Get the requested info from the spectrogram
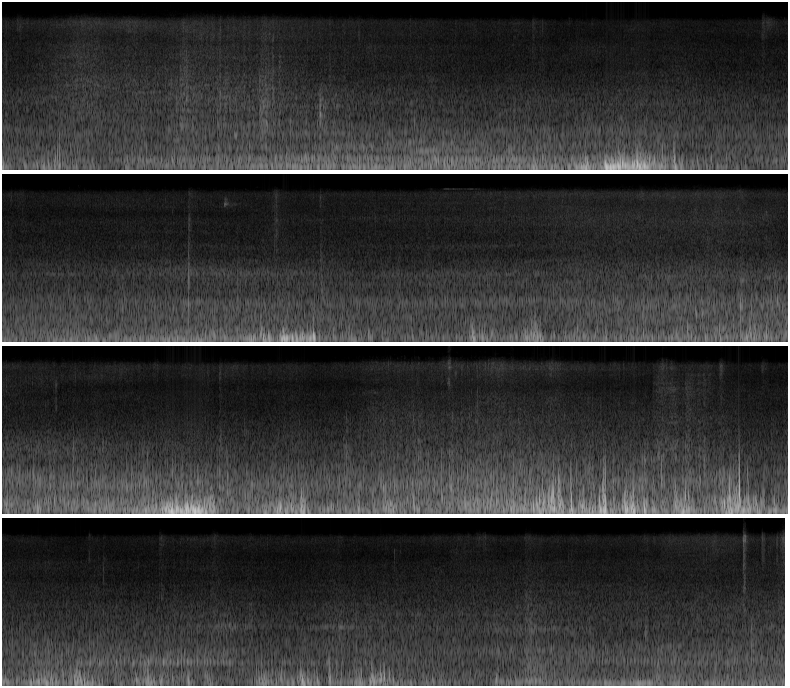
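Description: City street ambience with traffic going by, broken by gusts of wind buffeting the microphone, the strongest about six and seventeen seconds in and a run of them around twenty to twenty-three seconds.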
